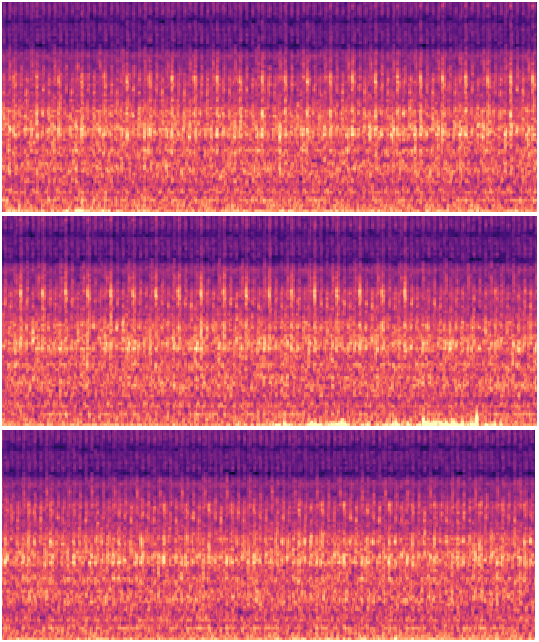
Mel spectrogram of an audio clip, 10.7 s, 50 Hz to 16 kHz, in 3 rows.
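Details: Vauxhall Corsa C, Z14XEP petrol engine, 86,000 miles, cold idle from start-up to about 6 minutes: a steady idle with a soft low hum and no clear rattle. The timing chain rattle only becomes pronounced at full operating temperature.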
